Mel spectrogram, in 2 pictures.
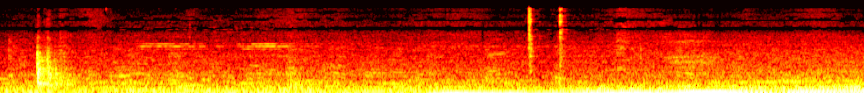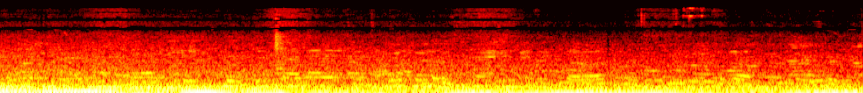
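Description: Low, steady rumble of a nearby motor vehicle engine in street traffic, swelling about two seconds in, with indistinct voices under it and a sharp click right at the start.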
